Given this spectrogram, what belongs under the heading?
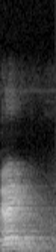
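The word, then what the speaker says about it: دَيْن: saja membacanya yang berbeda hutang di dalam bahasa Arab itu dibaca Dain sedangan agama dibaca Din sama-sama memiliki tiga unsur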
